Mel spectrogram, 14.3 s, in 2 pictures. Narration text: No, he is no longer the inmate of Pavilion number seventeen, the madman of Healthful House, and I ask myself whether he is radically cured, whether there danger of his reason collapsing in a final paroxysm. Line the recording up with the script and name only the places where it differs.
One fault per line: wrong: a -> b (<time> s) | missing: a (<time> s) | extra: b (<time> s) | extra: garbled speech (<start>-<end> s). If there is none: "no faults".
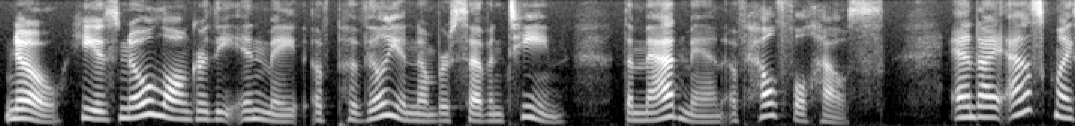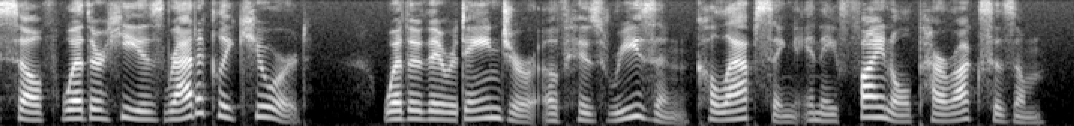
no faults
